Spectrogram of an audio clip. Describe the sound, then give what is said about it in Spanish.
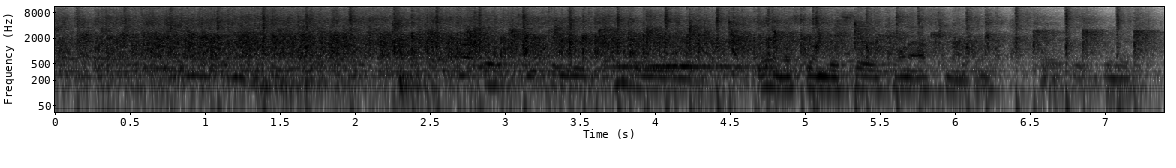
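Church audience applauding, dense sustained clapping from many hands that fades gradually toward the end, with voices mixed in under the applause. “Un aplauso fuerte, amen.”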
